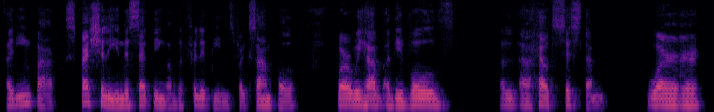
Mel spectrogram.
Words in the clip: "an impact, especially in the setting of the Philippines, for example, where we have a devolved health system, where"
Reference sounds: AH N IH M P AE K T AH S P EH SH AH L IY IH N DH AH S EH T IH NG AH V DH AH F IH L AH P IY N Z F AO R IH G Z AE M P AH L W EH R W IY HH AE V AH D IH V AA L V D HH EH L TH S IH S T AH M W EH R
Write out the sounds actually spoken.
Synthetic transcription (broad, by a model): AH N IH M P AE K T S P EH SH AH L IY IH N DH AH S EH T IH NG AH V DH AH F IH L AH P IY N S F AO R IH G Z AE M P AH L W EH R W IY HH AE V AH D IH V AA L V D HH EH L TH S IH S T AH M W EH R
